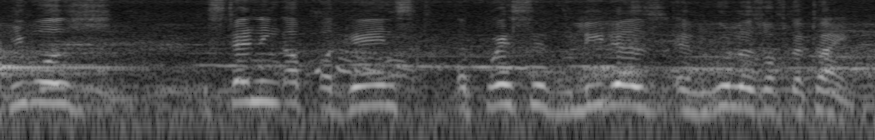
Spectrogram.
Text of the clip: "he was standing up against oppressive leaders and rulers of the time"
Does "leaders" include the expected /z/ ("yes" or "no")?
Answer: yes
